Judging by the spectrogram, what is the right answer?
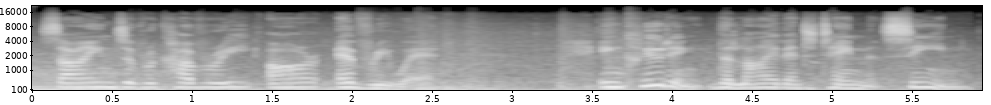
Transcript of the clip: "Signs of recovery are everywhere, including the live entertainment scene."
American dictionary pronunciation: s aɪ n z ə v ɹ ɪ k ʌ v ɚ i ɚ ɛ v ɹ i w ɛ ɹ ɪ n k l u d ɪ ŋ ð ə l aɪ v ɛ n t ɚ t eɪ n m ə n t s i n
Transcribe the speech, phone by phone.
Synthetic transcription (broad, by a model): s aɪ n z ə v ɹ ɪ k ʌ v ɚ i ɚ ɛ v ɹ i w ɛ ɹ ɪ n k l u d ɪ ŋ ð ə l aɪ v ɛ n t ɚ t eɪ n m ə n t s i n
